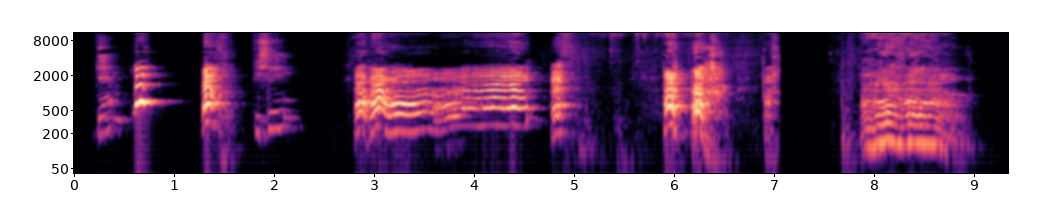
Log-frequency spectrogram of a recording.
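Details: Hyperactive Siberian Husky indoors giving a string of short sharp yelps and barks mixed with longer warbling, talking-like howls, the longest lasting about two seconds, ending with a sliding moaning cry.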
